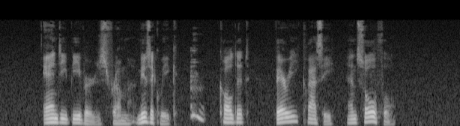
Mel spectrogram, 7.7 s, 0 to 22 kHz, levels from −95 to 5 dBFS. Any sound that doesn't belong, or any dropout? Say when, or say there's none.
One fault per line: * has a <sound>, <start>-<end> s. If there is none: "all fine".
* has a throat clearing, 3.2-3.5 s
